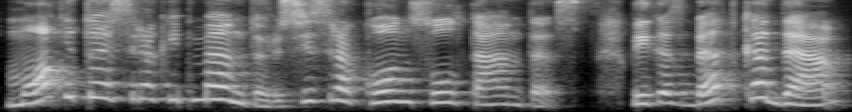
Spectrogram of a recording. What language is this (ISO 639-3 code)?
lit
